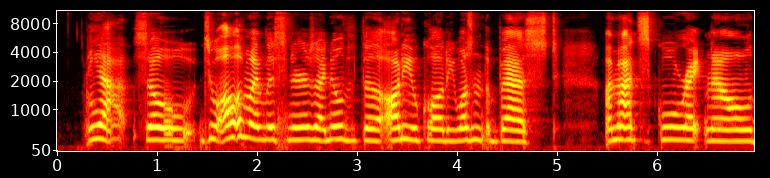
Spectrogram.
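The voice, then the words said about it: Hoarse, fading voice. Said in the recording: “As you can hear, I'm kind of losing my voice.”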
